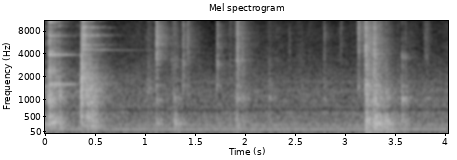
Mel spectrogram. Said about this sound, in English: I'm just going to flip them over.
